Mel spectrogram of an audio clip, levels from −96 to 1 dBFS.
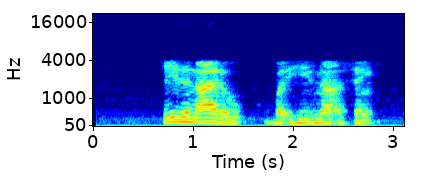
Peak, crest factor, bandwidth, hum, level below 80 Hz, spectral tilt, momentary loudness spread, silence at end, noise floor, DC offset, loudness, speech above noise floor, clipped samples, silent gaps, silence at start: -14 dBFS; 18 dB; 4.1 kHz; none; -60 dBFS; -10.5 dB/octave; 14 LU; 0.35 s; -61 dBFS; under 0.1%; -31 LUFS; 31 dB; under 0.1%; none; 0.7 s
